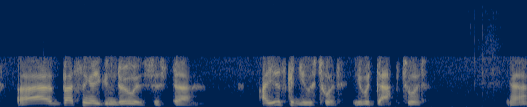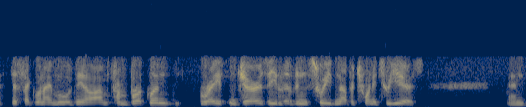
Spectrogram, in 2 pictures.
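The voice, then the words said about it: New Jersey accent with Swedish tinge. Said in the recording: “You got that Jersey. You've got that Jersey Swedish accent”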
